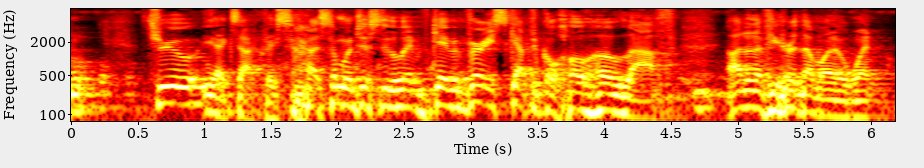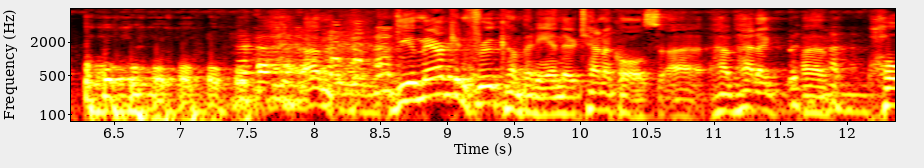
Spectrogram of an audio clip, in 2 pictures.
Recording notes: Live from the NerdMelt Showroom in LA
